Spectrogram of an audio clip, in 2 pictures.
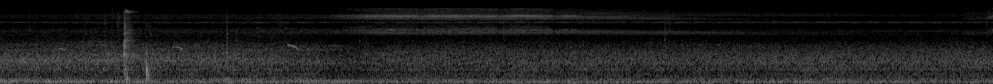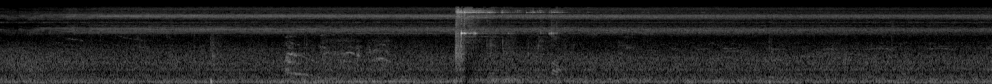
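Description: Insects trilling steadily in the background, getting louder about halfway through. About two-thirds of the way in comes one sharp hit that rings briefly.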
